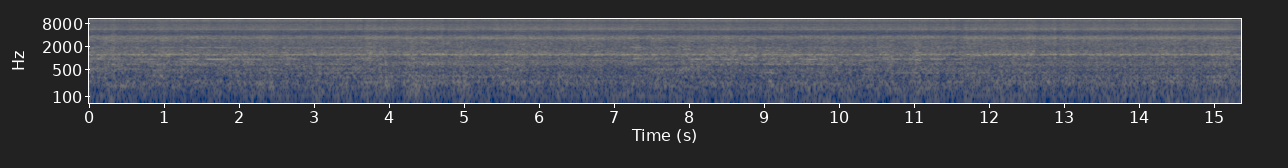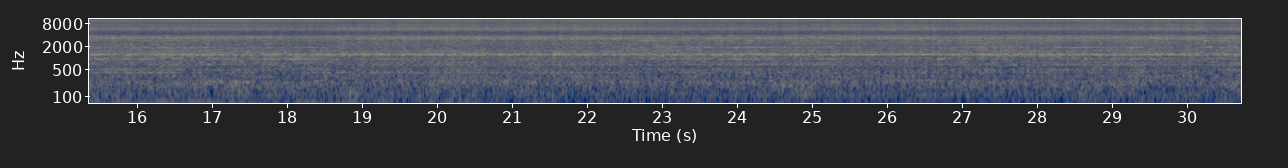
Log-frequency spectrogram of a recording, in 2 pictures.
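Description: Sawmill bandsaw running and cutting lengthwise through timber planks, a loud, steady high-pitched whine that never lets up.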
